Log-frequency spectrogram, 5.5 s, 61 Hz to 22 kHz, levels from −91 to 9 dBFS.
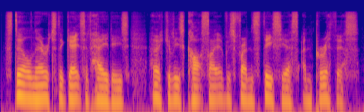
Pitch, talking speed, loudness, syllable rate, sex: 115 Hz, 175 wpm, -19 LUFS, 4.9 syllables/s, male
